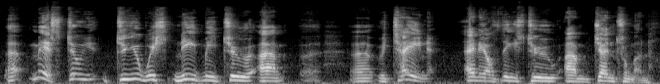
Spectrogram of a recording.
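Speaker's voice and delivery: nervous porter asking the miss for orders; flustered old porter. Acted. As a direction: fumble out an eager offer to the lady. Porter Bert offers to detain men.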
